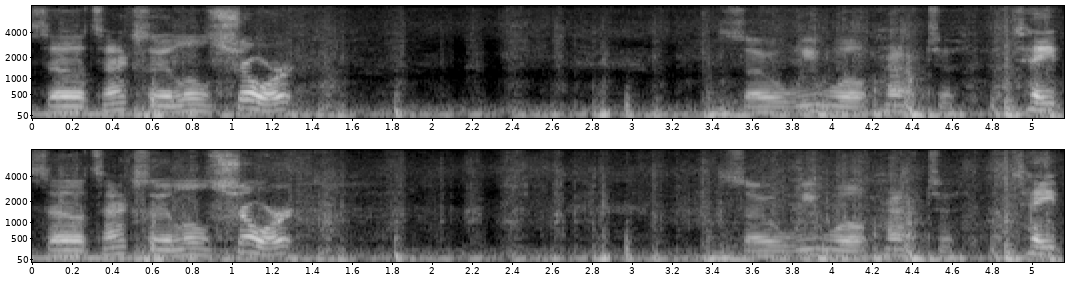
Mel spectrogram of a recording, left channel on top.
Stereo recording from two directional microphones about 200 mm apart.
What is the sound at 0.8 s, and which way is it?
Speech, 15° right (ahead or behind).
